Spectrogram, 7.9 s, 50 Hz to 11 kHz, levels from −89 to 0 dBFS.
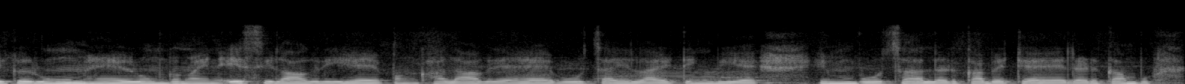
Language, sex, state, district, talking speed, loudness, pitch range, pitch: Marwari, female, Rajasthan, Churu, 195 wpm, -29 LUFS, 190-205 Hz, 195 Hz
